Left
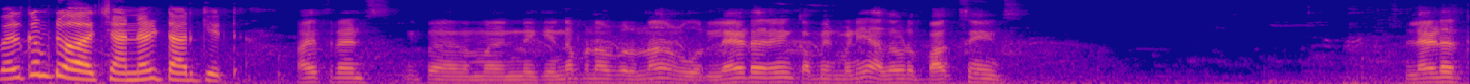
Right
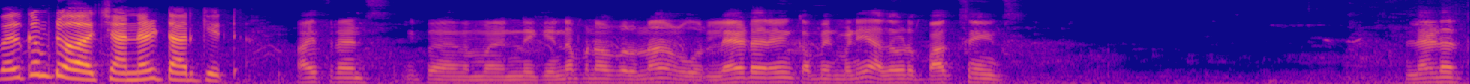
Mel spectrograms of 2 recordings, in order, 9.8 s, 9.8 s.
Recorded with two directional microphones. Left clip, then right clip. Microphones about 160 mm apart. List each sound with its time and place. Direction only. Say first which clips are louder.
0.0 s a woman's voice: right 1 dB; 5° left (ahead or behind); by 6.7 s 40° left (ahead or behind)
9.4 s a man's voice: left 3 dB; 20° left (ahead or behind)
